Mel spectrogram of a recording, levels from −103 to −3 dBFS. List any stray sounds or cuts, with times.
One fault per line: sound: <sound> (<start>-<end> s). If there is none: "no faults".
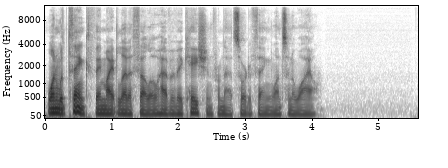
no faults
